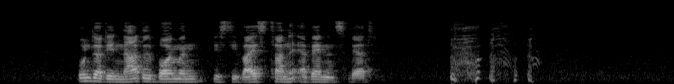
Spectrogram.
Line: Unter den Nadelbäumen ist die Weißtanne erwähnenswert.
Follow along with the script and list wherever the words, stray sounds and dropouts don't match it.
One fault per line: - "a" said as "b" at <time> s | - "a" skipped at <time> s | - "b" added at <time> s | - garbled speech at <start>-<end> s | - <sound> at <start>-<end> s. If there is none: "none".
- cough at 4.5-5.4 s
